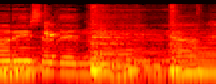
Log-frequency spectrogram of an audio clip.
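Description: Twelve-string acoustic guitar being strummed: a few sharp strokes, each followed by ringing chords.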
